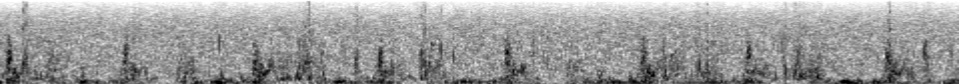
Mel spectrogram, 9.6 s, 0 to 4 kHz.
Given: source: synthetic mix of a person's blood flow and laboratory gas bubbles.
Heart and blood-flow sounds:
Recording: Doppler ultrasound of blood flow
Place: precordium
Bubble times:
0.15-0.94 s: bubbles
1.43-1.49 s: bubbles
1.83-1.96 s: bubbles
2.16-2.28 s: bubbles
2.73-3.29 s: bubbles
3.53-3.67 s: bubbles
3.90-3.96 s: bubbles
4.16-4.31 s: bubbles
4.37-4.46 s: bubbles
4.50-4.57 s: bubbles
5.17-5.37 s: bubbles
5.42-5.51 s: bubbles
5.95-6.04 s: bubbles
6.59-6.71 s: bubbles
6.90-7.26 s: bubbles
7.73-8.23 s: bubbles
8.71-9.18 s: bubbles
9.20-9.31 s: bubbles
9.48-9.54 s: bubbles
From the record:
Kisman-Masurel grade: 242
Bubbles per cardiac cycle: several, 3 to 8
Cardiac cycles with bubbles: 100%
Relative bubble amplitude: moderate (0.250 to 0.450)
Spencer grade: 3 (all of the cardiac periods contain showers or single bubble signals, but not dominating or overriding the cardiac motion signals)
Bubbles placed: only in the low amplitude regions of the cardiac cycle

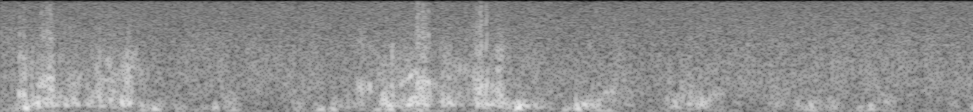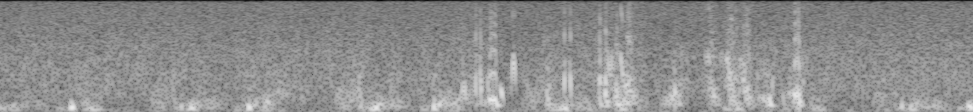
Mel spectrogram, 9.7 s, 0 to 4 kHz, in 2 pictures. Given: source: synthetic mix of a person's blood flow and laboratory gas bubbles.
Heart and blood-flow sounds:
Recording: Doppler ultrasound of blood flow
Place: precordium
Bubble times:
0.05-0.73 s: bubbles
1.77-2.62 s: bubbles
7.14-7.48 s: bubbles
7.58-7.75 s: bubbles
7.83-8.09 s: bubbles
8.13-8.32 s: bubbles
8.38-8.94 s: bubbles
From the record:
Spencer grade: 3 (all of the cardiac periods contain showers or single bubble signals, but not dominating or overriding the cardiac motion signals)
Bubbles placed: anywhere in the cardiac cycle

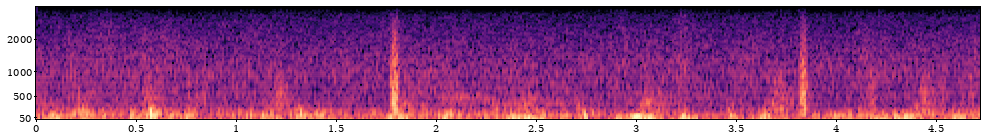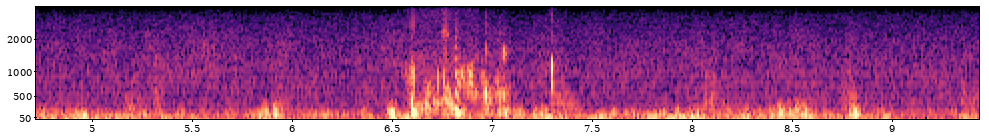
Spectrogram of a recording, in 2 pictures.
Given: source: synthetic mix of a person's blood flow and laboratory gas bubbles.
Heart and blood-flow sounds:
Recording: Doppler ultrasound of blood flow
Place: subclavian vein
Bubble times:
6.54-7.09 s: bubbles
7.25-7.33 s: bubbles
From the record:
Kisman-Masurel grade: 213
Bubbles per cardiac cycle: several, 3 to 8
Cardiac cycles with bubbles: 1 to 10%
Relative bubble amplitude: loud (0.450 to 0.775)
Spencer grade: 1 (occasional bubble signal discernible with the cardiac motion signal, with majority of cardiac periods free of bubbles)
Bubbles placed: anywhere in the cardiac cycle

